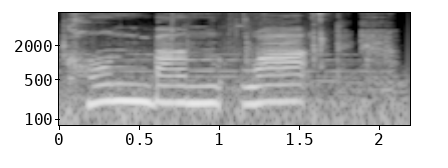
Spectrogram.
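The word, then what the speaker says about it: こんばんは: frustrated by the fact kban or uh good evening in Japanese is spelled Konan regardless of being pronounced kban uh it's called Pokemon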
